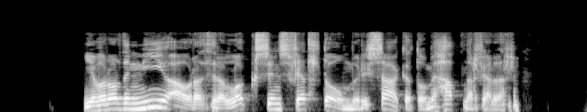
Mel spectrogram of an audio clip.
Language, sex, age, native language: Icelandic, male, 30-39, Icelandic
